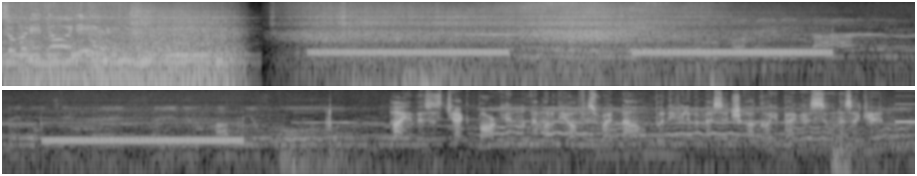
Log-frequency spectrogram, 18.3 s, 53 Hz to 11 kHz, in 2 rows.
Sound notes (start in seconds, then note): 3.3 phone ringing; 6.5 singing in foreign language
